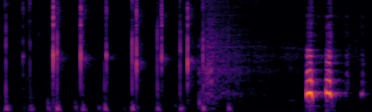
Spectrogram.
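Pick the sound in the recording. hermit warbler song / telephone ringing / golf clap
golf clap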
